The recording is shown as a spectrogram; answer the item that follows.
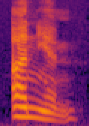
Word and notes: onion: /ˈʌnjən/

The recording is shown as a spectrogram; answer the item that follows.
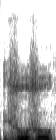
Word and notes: toy: /tɔɪ/; [tɔɪ]

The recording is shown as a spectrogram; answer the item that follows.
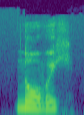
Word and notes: новый: IPA: [ˈnovɨj]; novyi

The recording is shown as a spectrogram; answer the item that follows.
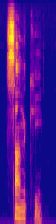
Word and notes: sanki: /ˈs̪an̪kʲi/

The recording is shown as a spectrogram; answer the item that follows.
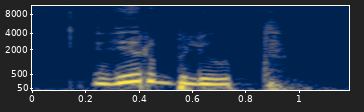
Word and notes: верблюд: vʲɪrˈblʲʉt; verbljud

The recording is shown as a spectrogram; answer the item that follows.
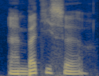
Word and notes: bâtisseur: [ba.ti.sœʁ]; /bɑ.ti.sœʁ/

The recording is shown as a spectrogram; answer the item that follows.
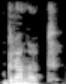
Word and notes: granat: /ˈɡran̪at̪/

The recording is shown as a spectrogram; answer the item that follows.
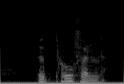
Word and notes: affliger: France; /a.fli.ʒe/

